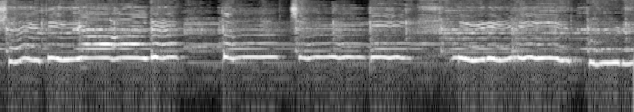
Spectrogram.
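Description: A woman singing solo, a slow melody of long held notes that waver gently in pitch, with short pauses for breath between phrases.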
